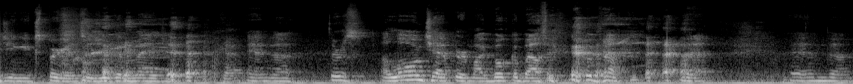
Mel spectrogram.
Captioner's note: laughter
